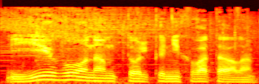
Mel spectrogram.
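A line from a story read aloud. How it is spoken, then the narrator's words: Through gritted teeth. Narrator (Russian): процедил сквозь зубы Алекс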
